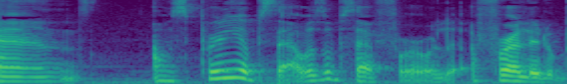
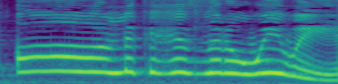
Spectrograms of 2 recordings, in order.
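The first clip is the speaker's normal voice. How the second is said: very high, loud gushing voice; mimicking the cheerful sonographer's high squeal; high excited sonographer; 10 dB louder than usual. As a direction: squeal it like a delighted nurse. Sonographer voiced in retold scene.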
